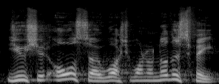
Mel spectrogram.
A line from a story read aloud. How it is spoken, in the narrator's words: says Jesus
